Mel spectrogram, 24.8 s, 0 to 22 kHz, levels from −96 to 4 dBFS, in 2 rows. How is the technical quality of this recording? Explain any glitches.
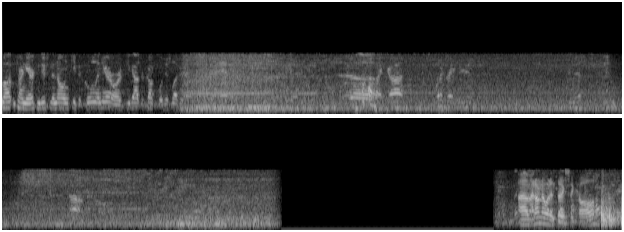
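The recording has a noise-suppression fault in two stretches, and nothing above 4 kHz survives the narrowband call codec path, which sounds like G.711 A-law at 64 kbps. Sound cut by the noise suppressor, 9.45 to 11.38 s and 11.58 to 12.01 s: the suppressor mistook the sound for noise, dipping it by about 5 dB and about 4 dB.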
